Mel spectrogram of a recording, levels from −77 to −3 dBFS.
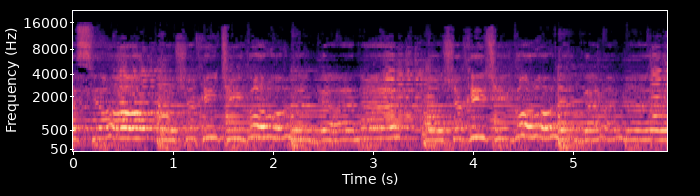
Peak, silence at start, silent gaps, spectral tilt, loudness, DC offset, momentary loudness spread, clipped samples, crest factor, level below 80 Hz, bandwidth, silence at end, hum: -4 dBFS; 0 s; none; -4 dB/octave; -19 LUFS; under 0.1%; 9 LU; under 0.1%; 16 dB; -44 dBFS; 16 kHz; 0 s; none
